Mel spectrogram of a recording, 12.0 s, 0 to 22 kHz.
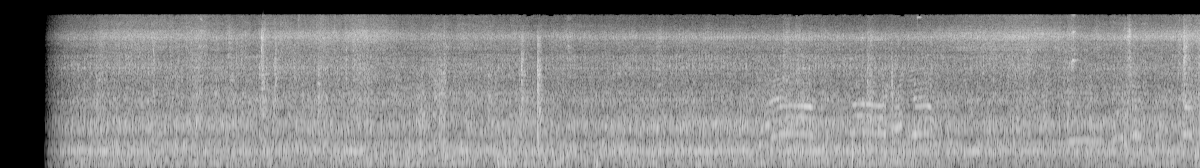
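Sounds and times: diesel engines running: 0.5 - 12.0.

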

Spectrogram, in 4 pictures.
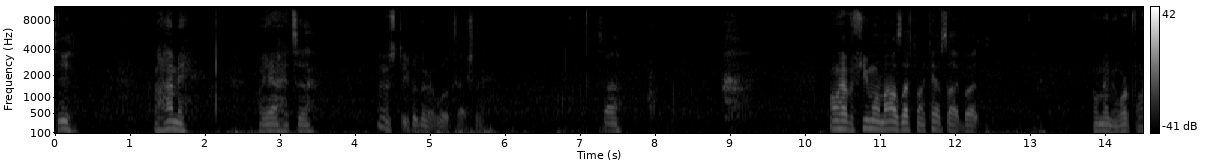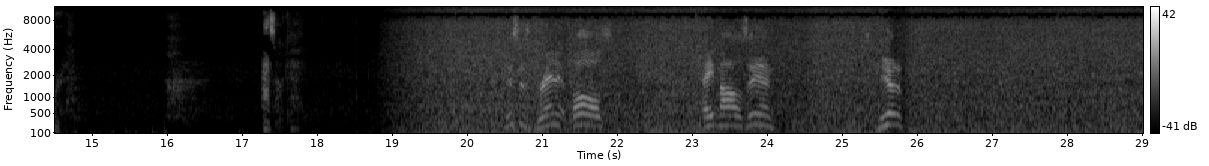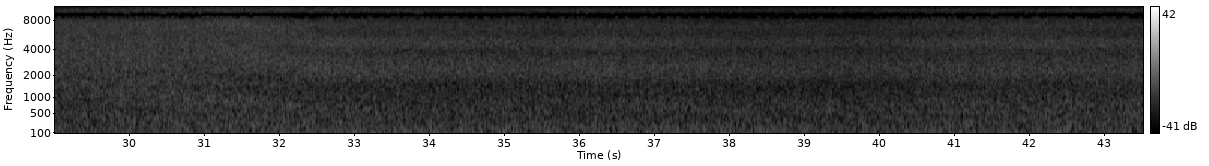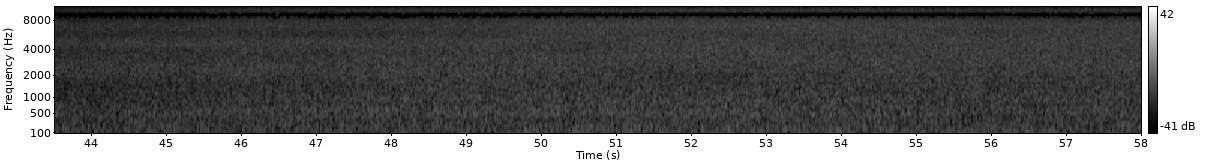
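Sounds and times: creek rushing over rocks: 18.8 - 58.0.

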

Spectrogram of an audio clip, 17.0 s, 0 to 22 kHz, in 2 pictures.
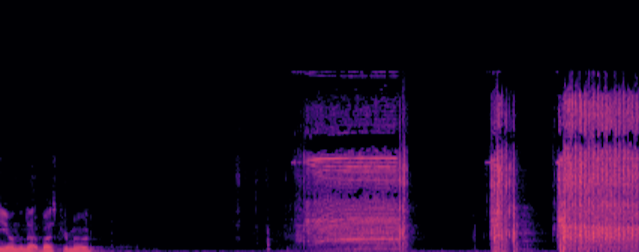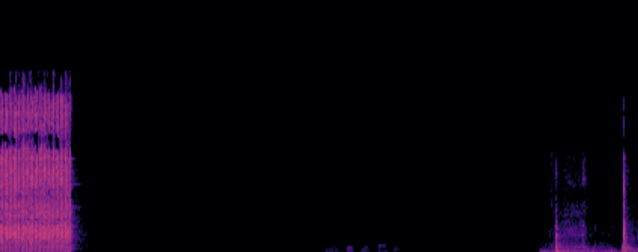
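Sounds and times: impact wrench whining: 3.8 - 9.7.

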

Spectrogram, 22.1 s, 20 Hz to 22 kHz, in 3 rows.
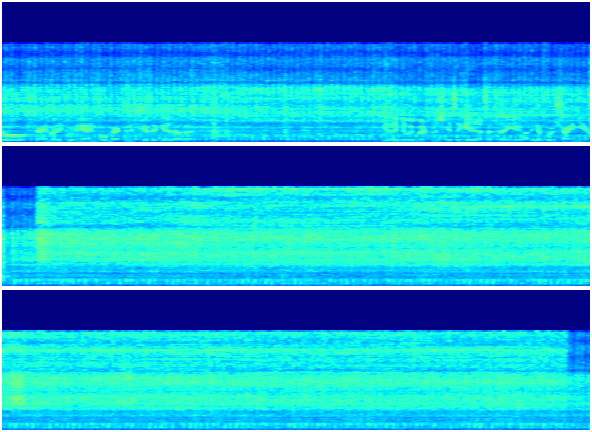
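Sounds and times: sandblasting air jet hissing: 7.7 - 21.8.

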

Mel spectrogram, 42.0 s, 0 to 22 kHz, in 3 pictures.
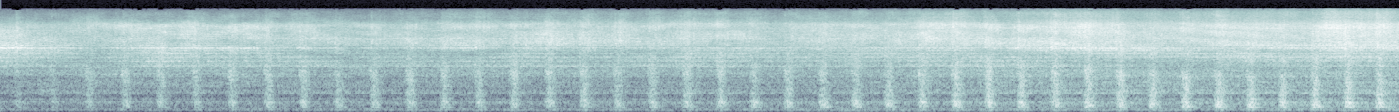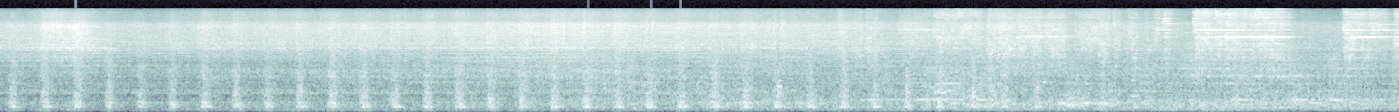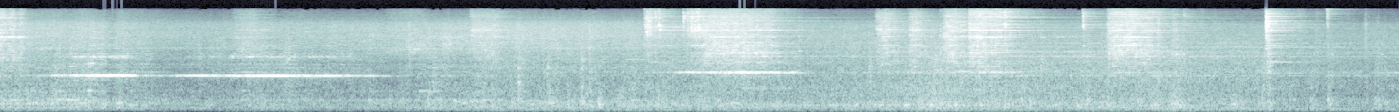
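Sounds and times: clanking train wheels: 0.0 - 41.9
steam hiss: 0.0 - 41.9
steam locomotive exhaust beats: 0.0 - 41.9
train coaches rumbling: 0.0 - 41.9
high wheel squeal: 19.7 - 33.1, 34.4 - 36.1, 36.8 - 38.4.

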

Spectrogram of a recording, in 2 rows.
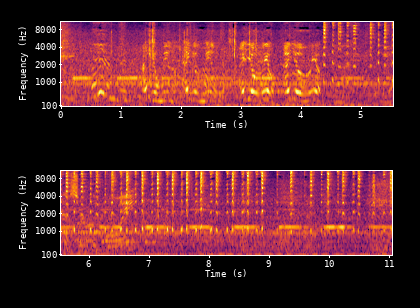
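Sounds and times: puppy whimpering: 4.3 - 11.0
high beep pulses: 6.1 - 11.0.

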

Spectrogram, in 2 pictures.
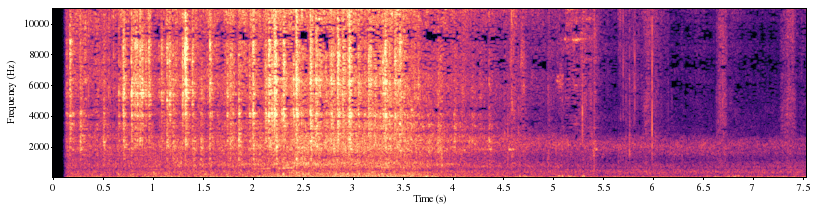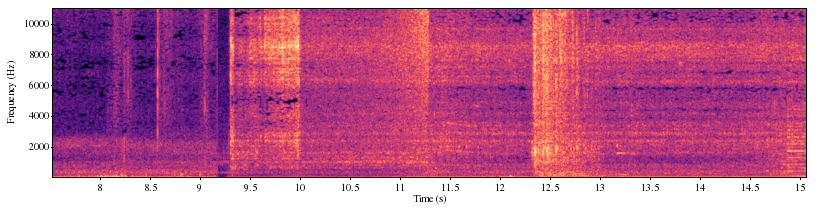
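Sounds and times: car engine under load: 0.1 - 15.0
wind noise on microphone: 7.8 - 9.2.

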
